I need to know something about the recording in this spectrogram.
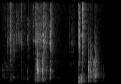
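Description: Six-sided dice rattled in a dice cup and tipped into a cardboard game box, clattering in three short bursts.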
